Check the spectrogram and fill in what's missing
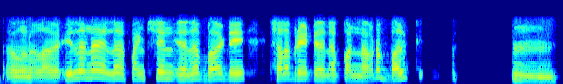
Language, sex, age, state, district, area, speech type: Tamil, male, 18-30, Tamil Nadu, Ranipet, urban, conversation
